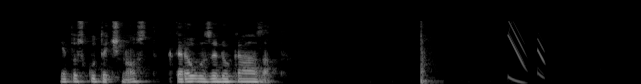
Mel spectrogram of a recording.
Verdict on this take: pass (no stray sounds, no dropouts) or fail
fail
